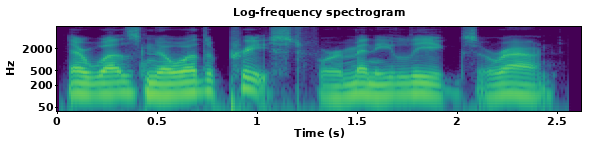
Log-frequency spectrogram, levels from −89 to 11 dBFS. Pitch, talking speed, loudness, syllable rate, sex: 115 Hz, 205 wpm, -15 LUFS, 5.7 syllables/s, male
